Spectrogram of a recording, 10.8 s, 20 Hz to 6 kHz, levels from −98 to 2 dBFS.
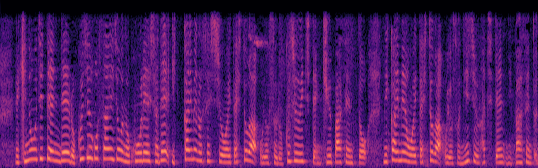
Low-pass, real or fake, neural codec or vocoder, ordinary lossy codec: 5.4 kHz; real; none; none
